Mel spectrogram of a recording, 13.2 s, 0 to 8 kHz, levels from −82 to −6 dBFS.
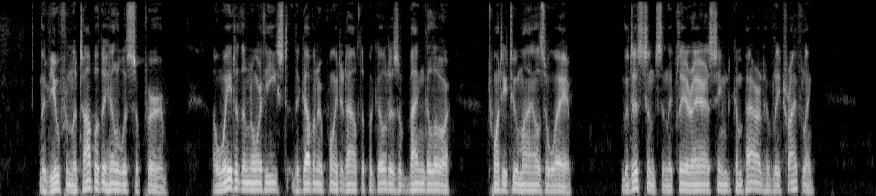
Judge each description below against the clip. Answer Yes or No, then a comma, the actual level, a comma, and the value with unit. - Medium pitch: No, very low, 95 Hz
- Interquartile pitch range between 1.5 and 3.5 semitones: Yes, average, 2.9 semitones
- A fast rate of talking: No, average, 160 wpm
